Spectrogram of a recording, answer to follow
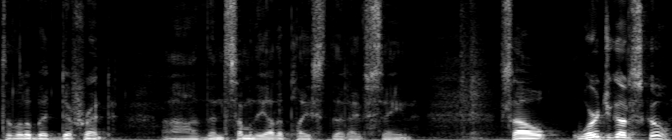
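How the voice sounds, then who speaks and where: Talking very fast in an American accent, a man uses a very deep, low pitch, lively intonation and vocal fry. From Michigan, US. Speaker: podcast host. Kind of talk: casual interview chat.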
